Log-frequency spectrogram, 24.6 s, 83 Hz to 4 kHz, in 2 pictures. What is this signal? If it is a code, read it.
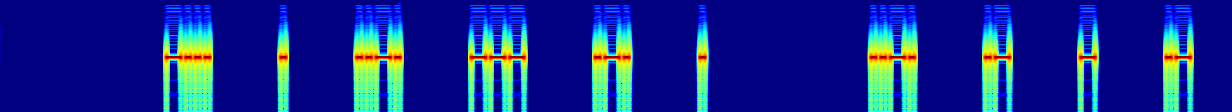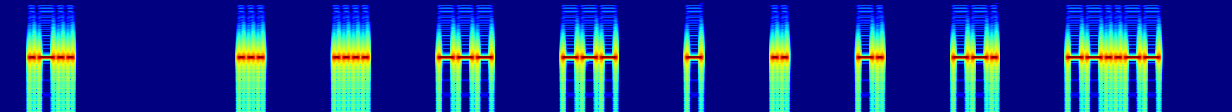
Morse code, heard as a keyed tone, about 25 wpm, spaced as for 10 wpm, 550 Hz. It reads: BEFORE FATAL SHOOTING,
